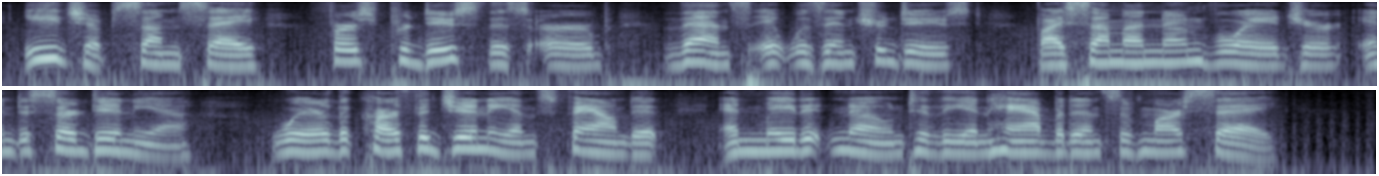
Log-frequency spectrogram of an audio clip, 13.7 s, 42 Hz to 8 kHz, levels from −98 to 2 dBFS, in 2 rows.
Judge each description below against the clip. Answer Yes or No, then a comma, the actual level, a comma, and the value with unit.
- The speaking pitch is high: No, medium, 170 Hz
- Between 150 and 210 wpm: No, slow, 135 wpm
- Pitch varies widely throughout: No, average, 2.8 semitones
